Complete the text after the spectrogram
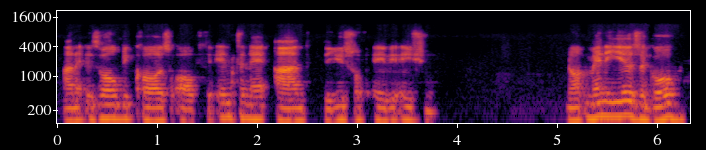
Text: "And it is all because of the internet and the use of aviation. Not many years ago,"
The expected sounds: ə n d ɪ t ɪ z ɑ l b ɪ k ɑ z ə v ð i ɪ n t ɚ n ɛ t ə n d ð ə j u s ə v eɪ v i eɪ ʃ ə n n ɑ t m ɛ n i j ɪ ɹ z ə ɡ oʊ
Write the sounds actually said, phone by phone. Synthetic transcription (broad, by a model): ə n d ɪ t ɪ z ɑ l b ɪ k ɑ z ə v ð i ɪ n t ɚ n ɛ t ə n ð ə j u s ə v eɪ v i eɪ ʃ ə n n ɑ t m ɛ n i j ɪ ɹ z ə ɡ oʊ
